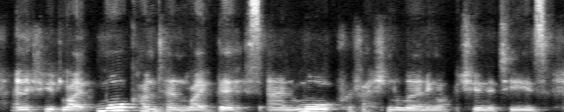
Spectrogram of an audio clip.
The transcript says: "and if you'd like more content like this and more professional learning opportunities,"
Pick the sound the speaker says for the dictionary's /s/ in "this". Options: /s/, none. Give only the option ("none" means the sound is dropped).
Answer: /s/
